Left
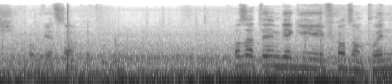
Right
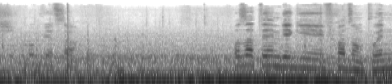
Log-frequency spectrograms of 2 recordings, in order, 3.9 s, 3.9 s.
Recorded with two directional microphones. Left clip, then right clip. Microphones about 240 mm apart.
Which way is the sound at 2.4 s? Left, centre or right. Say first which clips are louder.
Right 2 dB; centre.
